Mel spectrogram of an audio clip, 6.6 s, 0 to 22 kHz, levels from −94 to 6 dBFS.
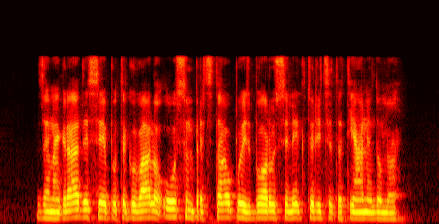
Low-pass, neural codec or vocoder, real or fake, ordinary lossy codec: none; codec, 16 kHz, 4 kbps, X-Codec, HuBERT features, trained on general audio; fake; none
